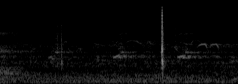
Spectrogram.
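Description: Faint bird chirps in the background, with one sharp click about one and a half seconds in.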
